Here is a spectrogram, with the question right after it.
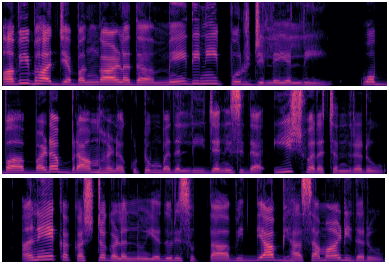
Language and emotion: Kannada, neutral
